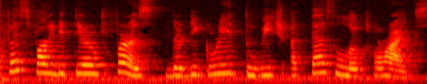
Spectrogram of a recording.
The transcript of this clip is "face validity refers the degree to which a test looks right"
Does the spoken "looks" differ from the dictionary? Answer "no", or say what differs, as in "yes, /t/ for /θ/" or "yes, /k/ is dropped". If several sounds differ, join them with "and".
yes, /s/ is dropped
